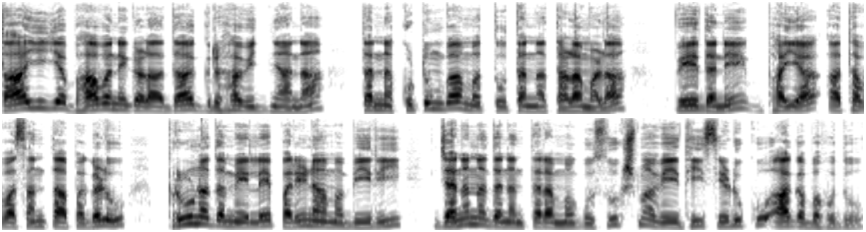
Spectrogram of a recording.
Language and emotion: Kannada, neutral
